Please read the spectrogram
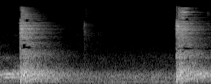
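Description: Two shots from an airsoft revolver about a second and a half apart, each a sharp crack followed by a fading metallic ring as the BB strikes a steel target plate.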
